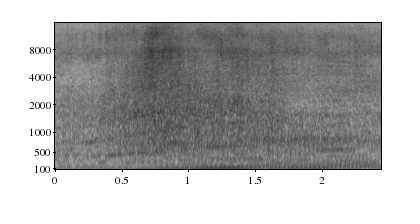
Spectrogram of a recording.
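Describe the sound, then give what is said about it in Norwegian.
A station wagon with Lithuanian number plates roars off with its wheels spinning as a man drives it away from beside a warehouse building, the engine revving hard and loud under a wash of tyre and road noise, sustained throughout. “Han gikk mot en bil med litauiske nummerskilt, satte seg inn, og så spant den hissig av sted.”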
